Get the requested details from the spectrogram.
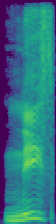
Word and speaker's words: Nice: Well, it's Nice, isn't it? It's not Nice, it's Nice. You don't have Nice biscuits. Well, you do have Nice biscuits, but that's an adjective.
